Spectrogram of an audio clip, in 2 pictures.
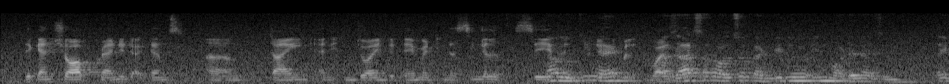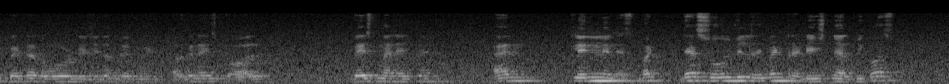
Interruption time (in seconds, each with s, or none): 5.4 s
